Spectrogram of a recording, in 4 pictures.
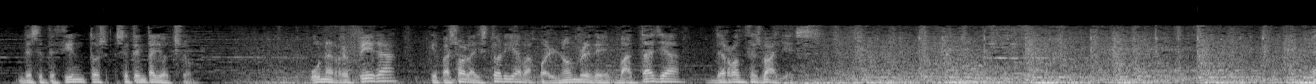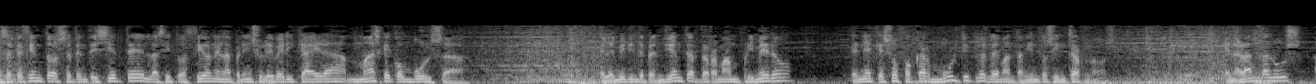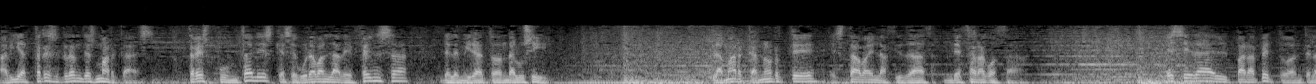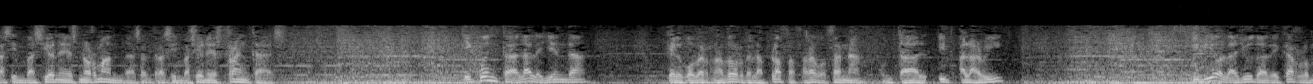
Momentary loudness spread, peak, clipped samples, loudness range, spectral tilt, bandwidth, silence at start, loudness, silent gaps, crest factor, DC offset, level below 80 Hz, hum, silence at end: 8 LU; -4 dBFS; under 0.1%; 2 LU; -6.5 dB/octave; 6.6 kHz; 0 s; -19 LUFS; none; 14 dB; under 0.1%; -30 dBFS; none; 0 s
